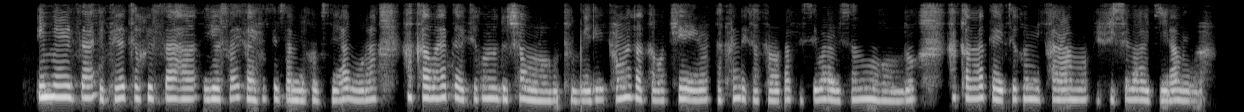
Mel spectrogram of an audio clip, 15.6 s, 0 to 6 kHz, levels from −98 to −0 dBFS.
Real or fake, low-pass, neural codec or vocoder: fake; 5.4 kHz; codec, 44.1 kHz, 1.7 kbps, Pupu-Codec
